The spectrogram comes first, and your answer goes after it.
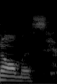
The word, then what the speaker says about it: Almas: Andrade Cien Almas.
